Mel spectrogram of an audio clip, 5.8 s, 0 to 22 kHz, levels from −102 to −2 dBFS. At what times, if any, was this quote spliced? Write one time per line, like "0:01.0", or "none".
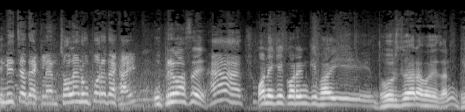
0:03.1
